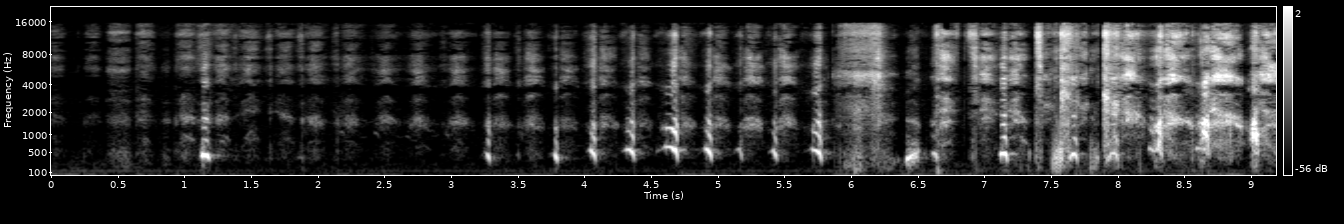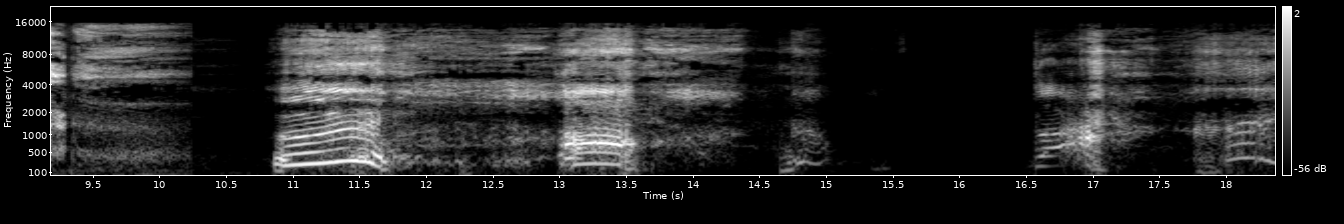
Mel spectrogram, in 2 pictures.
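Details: Puppy (tags mention Jack Russell terrier and chihuahua) wheezing: rapid, squeaky, whistling breath sounds in quick bursts, followed by a few whiny tonal noises.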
